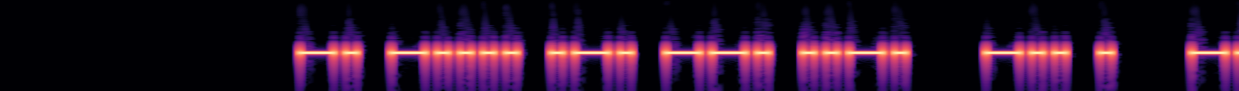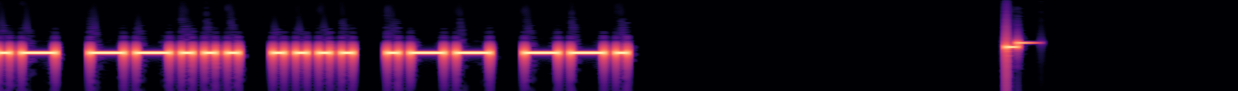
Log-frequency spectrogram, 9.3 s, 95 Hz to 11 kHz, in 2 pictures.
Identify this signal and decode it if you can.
Morse code, heard as a keyed tone, about 28 wpm, 700 Hz. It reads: N6RGF DE K7HWG
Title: USA Callsign DE Callsign - 5 Characters - 28wpm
